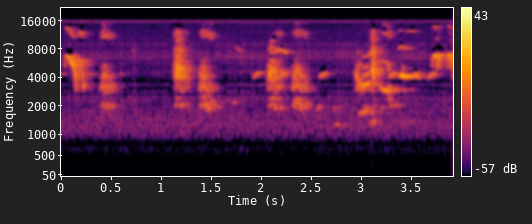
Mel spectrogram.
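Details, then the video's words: Song thrush in spring delivering its complicated song: loud, scratchy high phrases in bursts about a second apart, mixing buzzy notes with thin whistles. "Song thrush sings spring birdsong"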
